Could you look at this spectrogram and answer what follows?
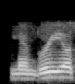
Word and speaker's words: Membrillo: You can also find me on LinkedIn, Membrillo, spelled like quesadilla, sounds like embryo.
